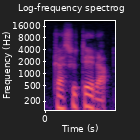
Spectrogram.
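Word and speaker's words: カステラ: Et les Japonais ont repris ce mot et vont dire kasutera. Les Japonais ont un petit peu adapté la prononciation de ce mot portugais pour que ça corresponde au son qui existe dans la langue japonaise, pour que ça soit plus facile à prononcer pour un japonais.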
